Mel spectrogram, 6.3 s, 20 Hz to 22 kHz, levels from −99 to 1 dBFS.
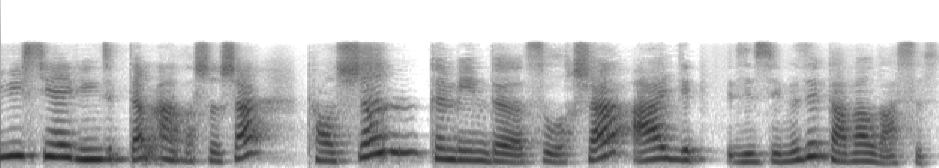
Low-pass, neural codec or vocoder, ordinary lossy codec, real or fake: none; codec, 16 kHz, 0.5 kbps, FunCodec, trained on Chinese and English, 25 frames a second; none; fake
